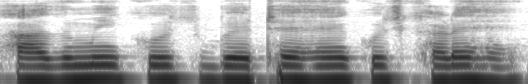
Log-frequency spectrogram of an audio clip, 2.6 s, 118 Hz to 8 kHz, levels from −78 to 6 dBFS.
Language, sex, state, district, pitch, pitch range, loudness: Hindi, male, Jharkhand, Ranchi, 150 Hz, 145-150 Hz, -12 LUFS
